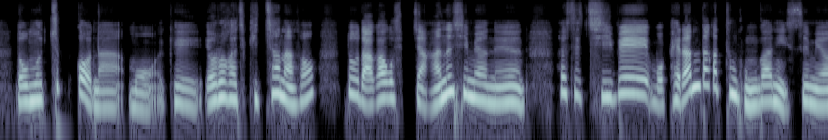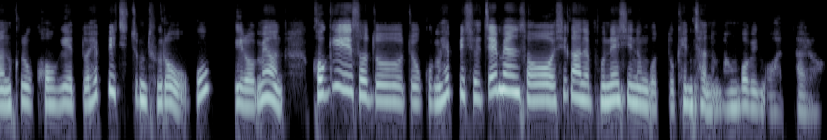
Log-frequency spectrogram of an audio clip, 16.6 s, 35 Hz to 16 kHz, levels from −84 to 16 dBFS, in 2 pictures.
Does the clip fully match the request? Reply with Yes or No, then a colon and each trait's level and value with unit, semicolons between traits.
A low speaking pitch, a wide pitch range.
No: high, 195 Hz; wide, 6.0 semitones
